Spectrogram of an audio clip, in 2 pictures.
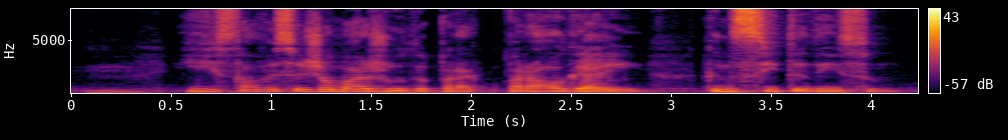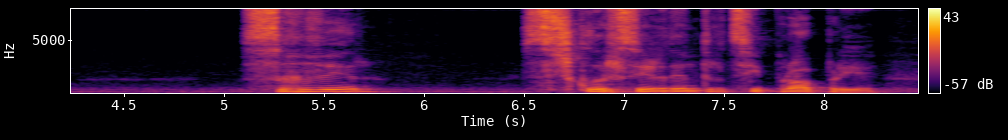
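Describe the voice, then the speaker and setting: Somewhat breathy and dark, mellow in tone, a man with a Lisbon accent speaks at a fairly high pitch with fairly even intonation and long, frequent pauses. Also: moderate pace, very clean recording, silent background. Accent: European Portuguese, Lisbon. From Lisbon suburbs, Portugal. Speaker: architect and poet. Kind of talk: podcast interview answer. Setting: radio studio.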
